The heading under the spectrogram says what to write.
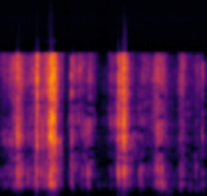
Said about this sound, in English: I'm ripping it open here in the car. The car is stopped, by the way. So let's see what Lightning Source has given us today. Oops. This is not opening as well as it should. That's sad. It's a hardcover book, actually.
